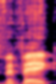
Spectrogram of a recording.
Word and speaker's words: Vivek: Because Vivek, it rhymes with cake.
